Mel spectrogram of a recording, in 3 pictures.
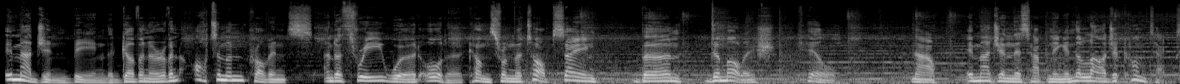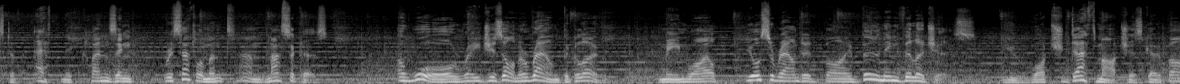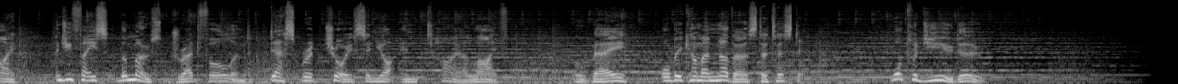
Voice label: narrative documentary history

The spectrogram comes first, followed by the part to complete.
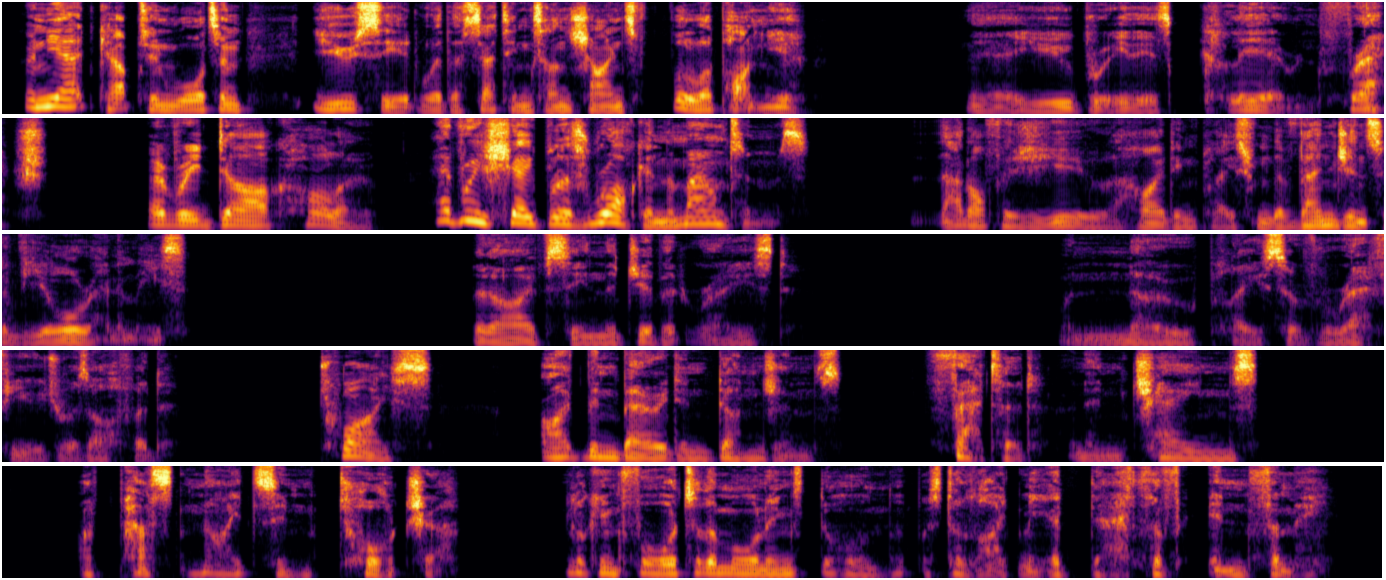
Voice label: voiceover audiobook the spy

